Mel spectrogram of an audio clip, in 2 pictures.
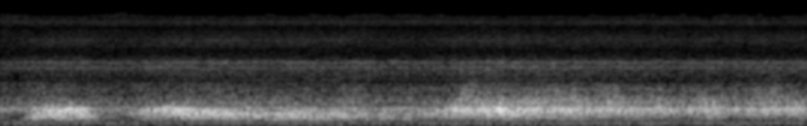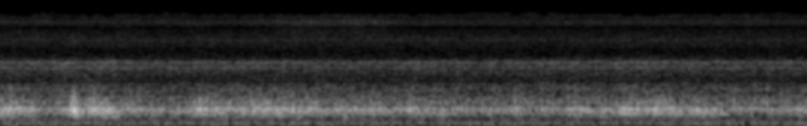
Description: A Doppler was designed to amplify EVERY and ALL sound coming from within the body.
